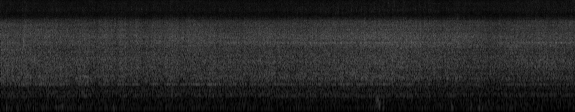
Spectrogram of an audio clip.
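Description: KATO hydraulic excavator's diesel engine idling steadily, an even hum with faint steady tones and no changes in load.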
